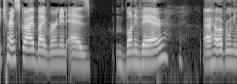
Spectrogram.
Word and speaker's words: Iver: I was like, Hiver. – Very that's the whole thing, is the H isn't pronounced, so that's why he can remove it. It doesn't change the pronunciation.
